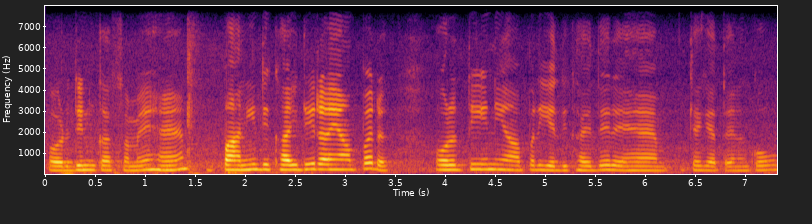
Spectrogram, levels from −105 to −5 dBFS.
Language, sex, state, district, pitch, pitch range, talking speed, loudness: Hindi, female, Haryana, Jhajjar, 215 Hz, 200-230 Hz, 205 wpm, -20 LUFS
